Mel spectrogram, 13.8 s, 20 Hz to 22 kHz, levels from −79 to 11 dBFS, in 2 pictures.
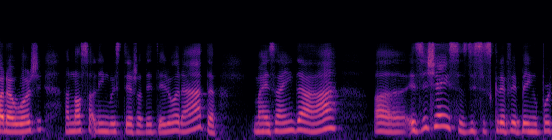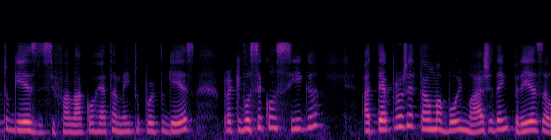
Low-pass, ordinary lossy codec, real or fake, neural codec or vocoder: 7.2 kHz; none; fake; codec, 16 kHz, about 1 kbps, DyCAST, with the encoder's durations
